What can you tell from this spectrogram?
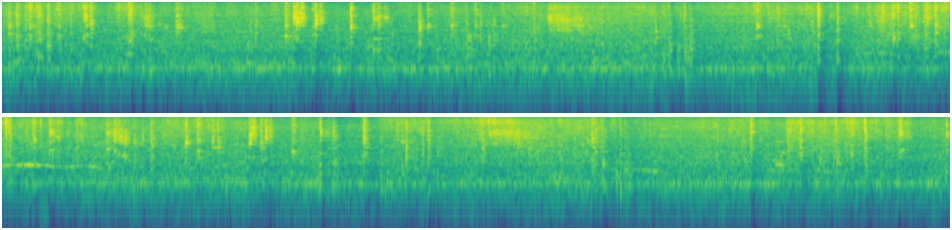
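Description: Metal ladle scraping and clicking against a steel wok while pad thai is folded into a thin egg wrap over a gas burner, with food sizzling and a steady hum underneath.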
